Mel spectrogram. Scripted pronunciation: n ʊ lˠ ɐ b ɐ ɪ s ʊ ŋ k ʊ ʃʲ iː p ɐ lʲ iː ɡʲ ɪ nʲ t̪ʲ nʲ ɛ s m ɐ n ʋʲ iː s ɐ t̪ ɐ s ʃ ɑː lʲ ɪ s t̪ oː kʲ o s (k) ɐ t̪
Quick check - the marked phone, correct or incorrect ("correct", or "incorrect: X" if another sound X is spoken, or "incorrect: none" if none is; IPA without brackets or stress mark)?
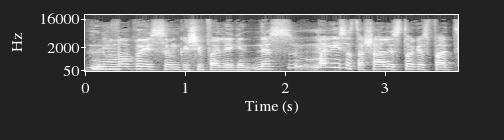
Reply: incorrect: p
